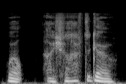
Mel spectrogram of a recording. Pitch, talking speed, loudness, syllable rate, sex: 145 Hz, 240 wpm, -19 LUFS, 7.1 syllables/s, male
